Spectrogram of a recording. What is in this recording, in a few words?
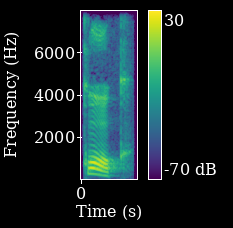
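"кок", Komi, female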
